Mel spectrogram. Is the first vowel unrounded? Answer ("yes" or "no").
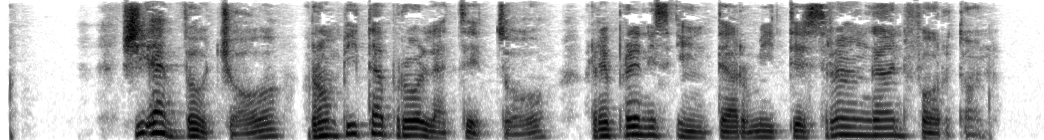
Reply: yes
